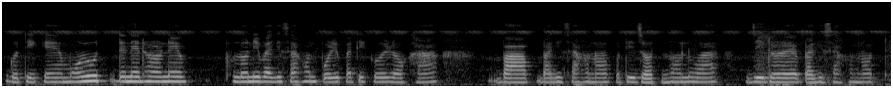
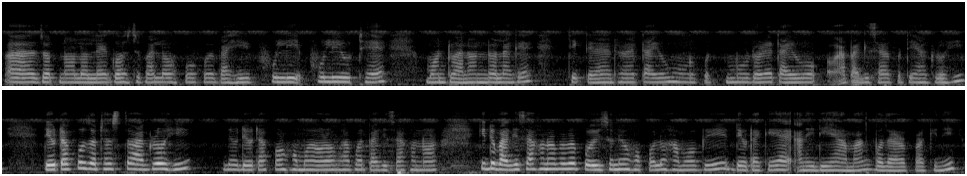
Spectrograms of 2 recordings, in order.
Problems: constant background noise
